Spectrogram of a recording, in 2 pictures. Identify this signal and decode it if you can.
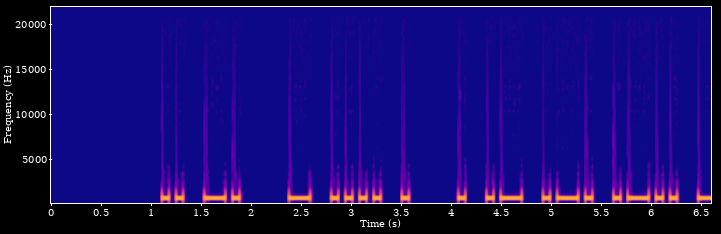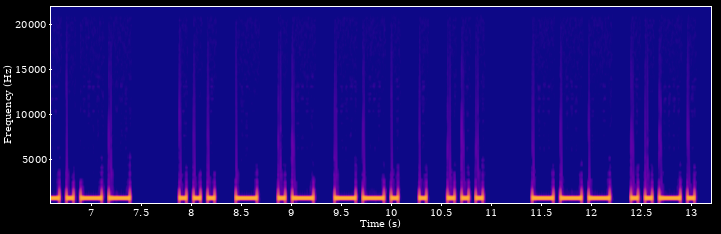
Morse code, heard as a keyed tone, about 17 wpm, 700 Hz. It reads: IN THE EARLY STAGES OF
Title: Sets of 5 Words Encore 17wpm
